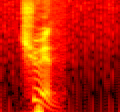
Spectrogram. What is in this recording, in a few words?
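"qun", Chinese, tone 4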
